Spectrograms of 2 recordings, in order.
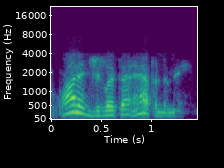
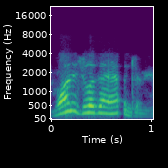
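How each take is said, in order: First: Mildly accusing question; retold reproach. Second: High, loud accusing question; retold louder reproach. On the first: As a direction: demand an answer, still fairly contained. Retold upset woman waking up. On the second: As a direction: imitate an alarmed, insistent demand. Retold upset woman repeats demand.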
